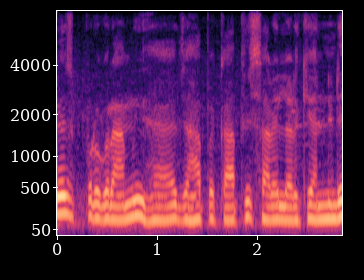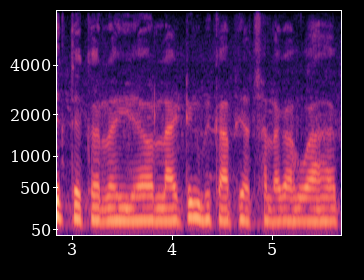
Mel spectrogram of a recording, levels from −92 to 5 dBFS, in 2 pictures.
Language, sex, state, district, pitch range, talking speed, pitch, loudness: Hindi, male, Bihar, Sitamarhi, 130-145 Hz, 200 wpm, 135 Hz, -17 LUFS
